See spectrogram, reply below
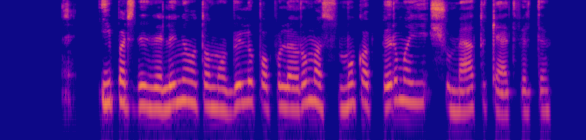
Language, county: Lithuanian, Kaunas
